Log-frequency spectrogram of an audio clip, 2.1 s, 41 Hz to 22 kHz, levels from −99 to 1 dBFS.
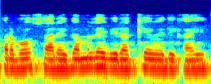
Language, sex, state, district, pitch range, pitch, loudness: Hindi, male, Haryana, Jhajjar, 130-135 Hz, 130 Hz, -14 LUFS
